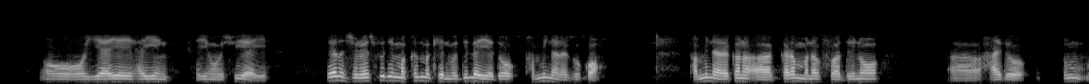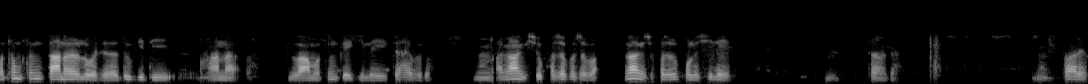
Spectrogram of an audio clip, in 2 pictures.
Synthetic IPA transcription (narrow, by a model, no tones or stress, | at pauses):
ojajejɦajeŋ | hajeŋojsujaje | helinsuɾensbudimɐkʰɐlmɐkʰenbɐdilɐjɐdɔpʰɐminɐɾɐkɐkɔ | pʰɐminɐɾɐkɐnɔkɐɾɐmːɐnɐpʰɐdujnɔ | hajdɔ | tumːɐtʰɐŋmɐtʰɐŋtanɐɾɐlojɾaːduɡidi | ɦanɐ̰ | lamɐtuŋkɐjɡilɐjekaɦajbɐdɔ | ɐ̰ŋaŋɡisupʰazapʰɐzɐβɐːŋaŋɡisupʰazabɐpolisilɐje | tanɐda | pʰaɾe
